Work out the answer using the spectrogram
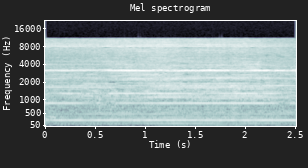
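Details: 1993 Comfort-Aire window heat pump, reciprocating compressor in cool mode, 81°F day: steady, even compressor hum with a constant high whine and no knocks or rattles; running normally.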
